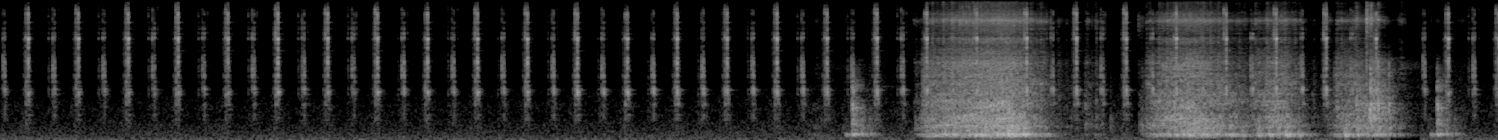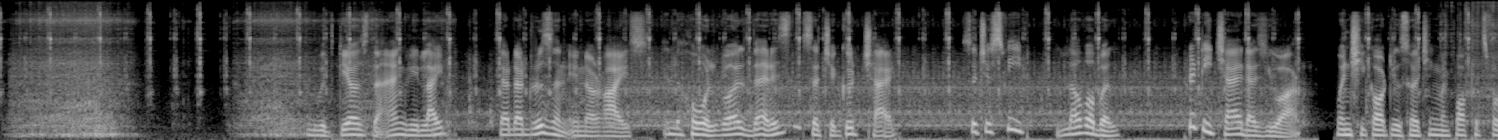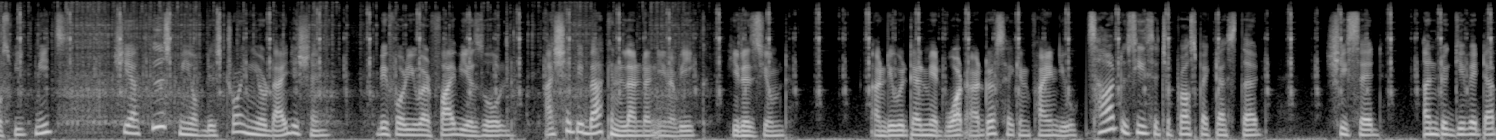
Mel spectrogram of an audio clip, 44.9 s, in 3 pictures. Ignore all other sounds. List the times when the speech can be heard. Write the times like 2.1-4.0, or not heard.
18.1-44.8.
